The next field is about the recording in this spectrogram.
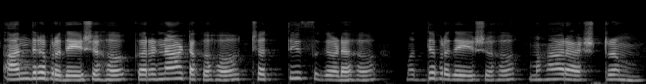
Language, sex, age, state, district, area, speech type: Sanskrit, female, 30-45, Maharashtra, Akola, urban, spontaneous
